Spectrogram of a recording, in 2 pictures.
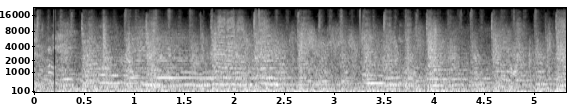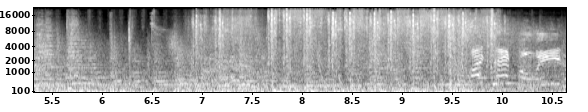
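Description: Dense, continuous gunfire and blasts in the video game Guardians of the Galaxy ring out in rapid bursts over a busy mix of game sound and music, with voices talking throughout.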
